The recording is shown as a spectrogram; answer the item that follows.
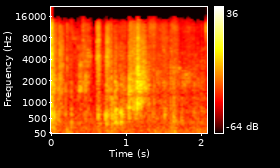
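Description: Paper pages of a book rustling as they are handled and pulled at, with a few brief soft crackles.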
